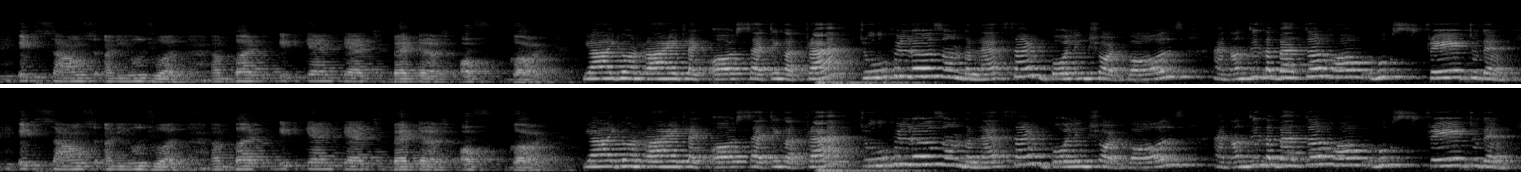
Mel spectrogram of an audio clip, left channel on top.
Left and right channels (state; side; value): normal; both; correlation 0.77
